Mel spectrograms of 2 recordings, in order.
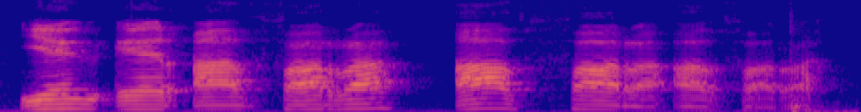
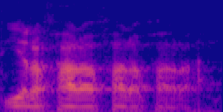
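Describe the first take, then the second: First: Each repeated fara has a full að before it. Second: The repeated fara forms come without að before them. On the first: "the correct grammar is" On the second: "But you would pronounce it"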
